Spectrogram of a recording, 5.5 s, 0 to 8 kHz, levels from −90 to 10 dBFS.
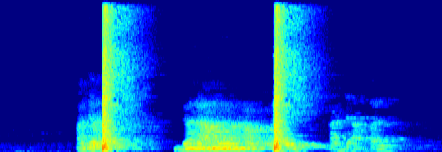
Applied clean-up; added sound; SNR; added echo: classical method WPE with log-MMSE.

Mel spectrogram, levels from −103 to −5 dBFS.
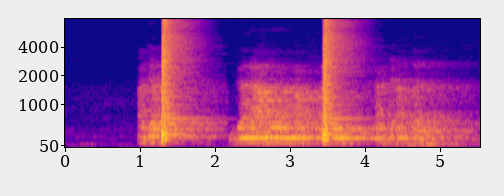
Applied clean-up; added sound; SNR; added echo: none; Snare drum; -4 dB; reverberation time 2.2 s.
